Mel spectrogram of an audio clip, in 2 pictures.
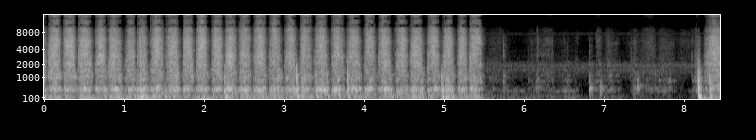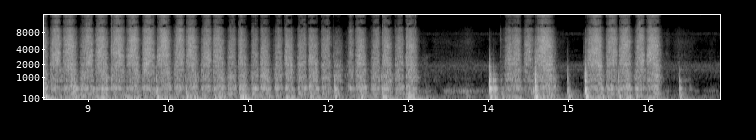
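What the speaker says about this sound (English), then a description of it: "so use like an 80 grit to shape and then move to 120, 180 to clean up" End grain wood on a lyre head is sanded by hand with coarse grit, giving loud, close, rhythmic rasping strokes in long fast runs that break off for short quiet pauses before resuming.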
